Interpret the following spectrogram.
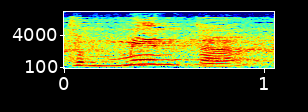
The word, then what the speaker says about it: gemeente: Padahal gemeente yang harusnya bacanya gemeente itu artinya ke kantor kota madya, ke kantor pemerintahan, gemeente.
